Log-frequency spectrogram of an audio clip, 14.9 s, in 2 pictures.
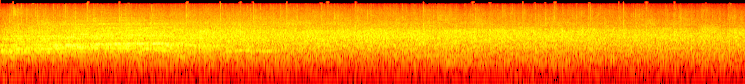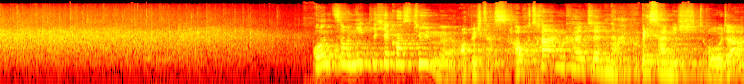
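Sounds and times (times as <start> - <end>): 
audience applause: 0.0 - 10.6
speech: 10.6 - 14.8.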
